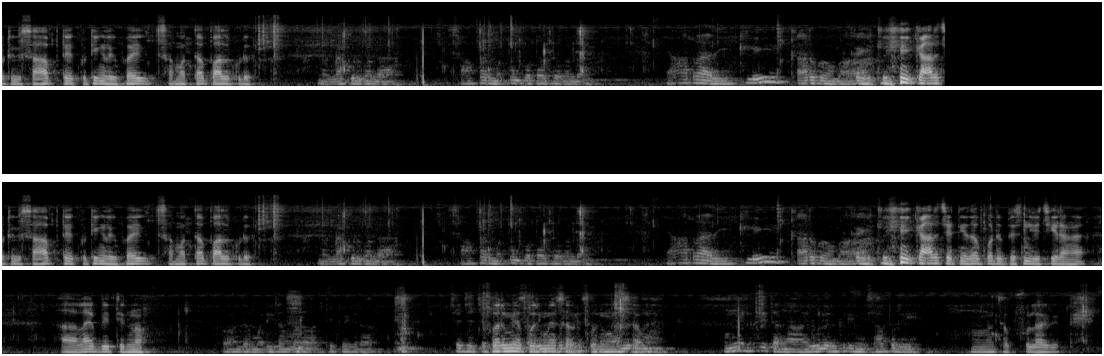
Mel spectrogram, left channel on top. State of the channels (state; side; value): drops out; left; at 9.5 s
